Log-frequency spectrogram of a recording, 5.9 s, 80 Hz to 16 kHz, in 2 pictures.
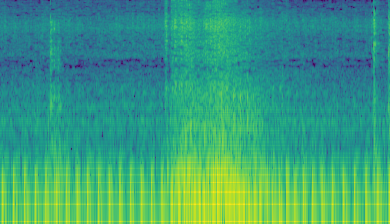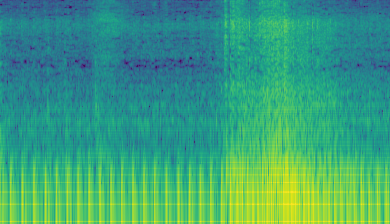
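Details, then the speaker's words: Stels Kapitan 150 snowmobile, warm or cold engine with variator: steady fast single-cylinder thumping, sharp knock as forward gear engages (none in reverse), then surging revs; knock from play in the gearbox reduction drive. "включаю я переднюю то есть вот такой вот удар не знаю слышно это или нет на задней такого нету"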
